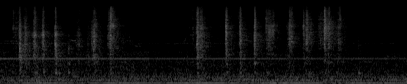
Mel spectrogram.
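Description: Knife cutting a raw onion held in the hand into chunks over a blender jar: several short clusters of crisp clicks and crunches.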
